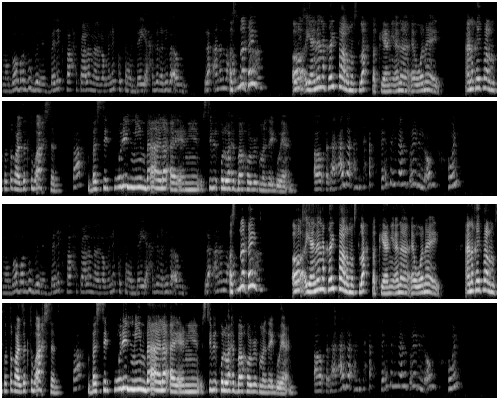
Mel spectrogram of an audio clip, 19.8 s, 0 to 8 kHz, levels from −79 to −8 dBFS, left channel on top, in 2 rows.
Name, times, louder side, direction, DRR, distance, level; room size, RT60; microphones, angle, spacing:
voice 1, 0.0-3.7 4.0-5.2 5.8-6.1 11.3-11.6 16.1-17.1 17.5-19.1, left 2 dB, 55° left, 0.9 m, -42 dB
voice 2, 4.7-5.1 5.8-8.8 9.3-11.0 11.6-15.7, right 6 dB, 55° right, 0.3 m, -26 dB
2.6 x 2.1 x 3.8 m
head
